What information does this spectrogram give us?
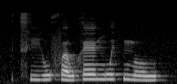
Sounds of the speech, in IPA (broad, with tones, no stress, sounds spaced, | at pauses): t͡sʰ iː˨˥ w f ɐ˨˥ w h ɛː˥ ŋ w ɪ˥ k̚ n̪ o˧ w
